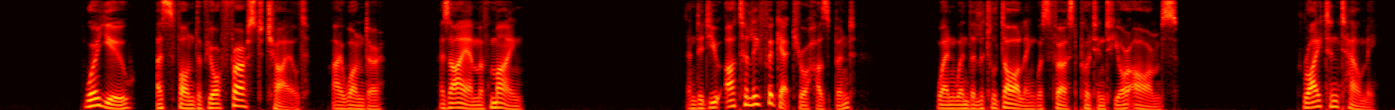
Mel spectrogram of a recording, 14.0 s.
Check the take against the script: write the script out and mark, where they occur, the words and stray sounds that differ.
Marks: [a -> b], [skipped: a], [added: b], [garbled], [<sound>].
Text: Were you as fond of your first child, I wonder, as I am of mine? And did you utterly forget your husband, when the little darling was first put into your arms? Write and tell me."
Were you as fond of your first child, I wonder, as I am of mine? And did you utterly forget your husband, when [added: when] the little darling was first put into your arms? Write and tell me."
